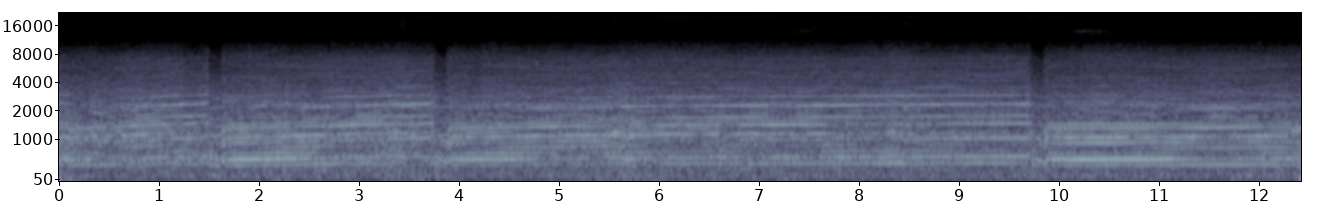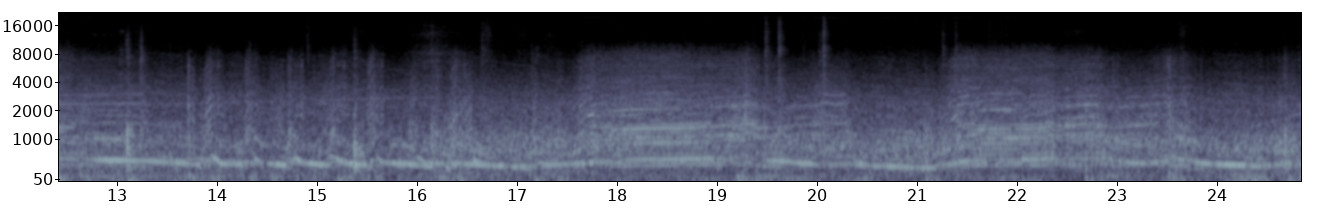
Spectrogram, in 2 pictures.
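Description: A Formula 1 car laps the Turkish Grand Prix circuit in F1 2010, its high-pitched engine whining steadily, then rising and falling through gear changes and corners, loud and continuous throughout.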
